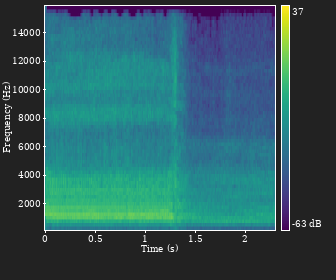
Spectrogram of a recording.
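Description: A man's long, high, held shout through a microphone and PA, sustained on one pitch and cut off about a second and a half in. Only the hall's crowd noise remains after it.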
